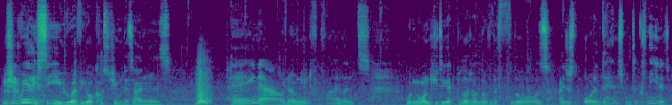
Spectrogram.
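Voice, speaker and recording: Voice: medium pitch, lively intonation, normal speed, background noise, natural voice. A performer voicing a smug, playfully exasperated supervillain in a scripted ASMR audio roleplay, mocking and dramatic. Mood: smug, teasing. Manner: mocking, dramatic, addresses an unheard hero listener.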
